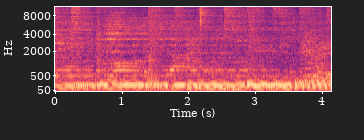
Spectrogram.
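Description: Live band playing rock: electric guitar, bass and drum kit, with the cymbals and drums keeping a steady beat of about two strokes a second.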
